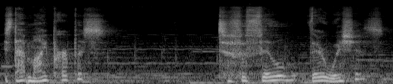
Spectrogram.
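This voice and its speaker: A man's voice: high voice, expressive, slow pace. A young man playing a humble village hero in a fantasy game, earnest, hesitant and musing. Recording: long hall reverb under music.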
